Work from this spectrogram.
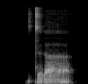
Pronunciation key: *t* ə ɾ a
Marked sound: correct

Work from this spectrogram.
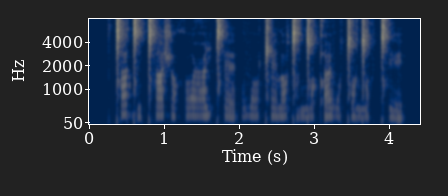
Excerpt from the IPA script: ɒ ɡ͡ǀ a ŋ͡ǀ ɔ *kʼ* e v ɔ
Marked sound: incorrect: qʼ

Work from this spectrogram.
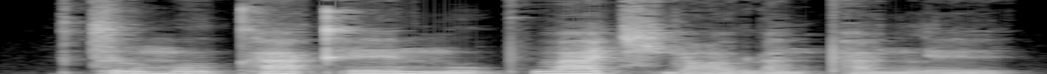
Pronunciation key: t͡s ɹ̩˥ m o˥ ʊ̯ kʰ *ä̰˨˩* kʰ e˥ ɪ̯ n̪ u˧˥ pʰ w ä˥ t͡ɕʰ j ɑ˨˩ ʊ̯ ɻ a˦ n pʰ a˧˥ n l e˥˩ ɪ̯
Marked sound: incorrect: ä˥˩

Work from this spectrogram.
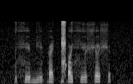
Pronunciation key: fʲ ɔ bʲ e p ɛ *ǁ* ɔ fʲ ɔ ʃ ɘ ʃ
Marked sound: correct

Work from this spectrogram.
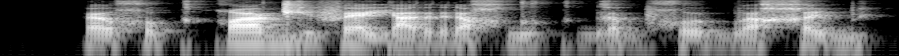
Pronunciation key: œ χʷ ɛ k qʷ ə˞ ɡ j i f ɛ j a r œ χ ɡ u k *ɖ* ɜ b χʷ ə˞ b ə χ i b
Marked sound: incorrect: ɡ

